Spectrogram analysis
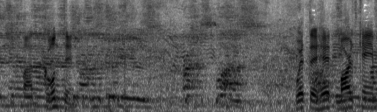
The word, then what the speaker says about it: Van Gunten: Van Gunten. Van Gunten.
